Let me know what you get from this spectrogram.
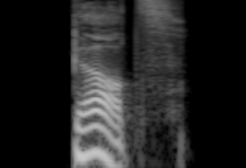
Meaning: Gorizia (a town in Italy)
- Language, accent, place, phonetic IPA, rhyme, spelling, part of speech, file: German, Germany, Berlin, [ɡœʁt͡s], -œʁt͡s, Görz, proper noun, De-Görz.ogg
